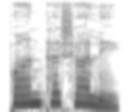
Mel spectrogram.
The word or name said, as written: ಪಾಂಥಶಾಲೆ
